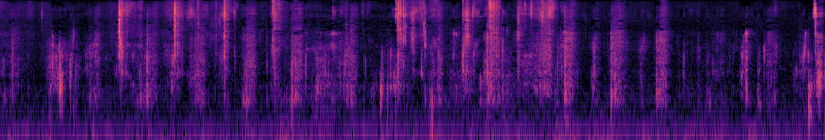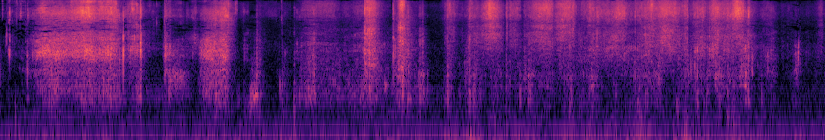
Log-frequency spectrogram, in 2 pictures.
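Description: Close-miked eating: crisp bites and crunchy chewing of fresh leafy greens, many sharp crackles, with a denser burst of crunching about eight seconds in.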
